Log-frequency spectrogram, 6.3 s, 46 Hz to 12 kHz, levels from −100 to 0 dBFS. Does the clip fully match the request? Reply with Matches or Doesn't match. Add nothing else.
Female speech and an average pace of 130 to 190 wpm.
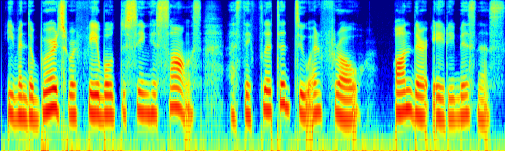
Matches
